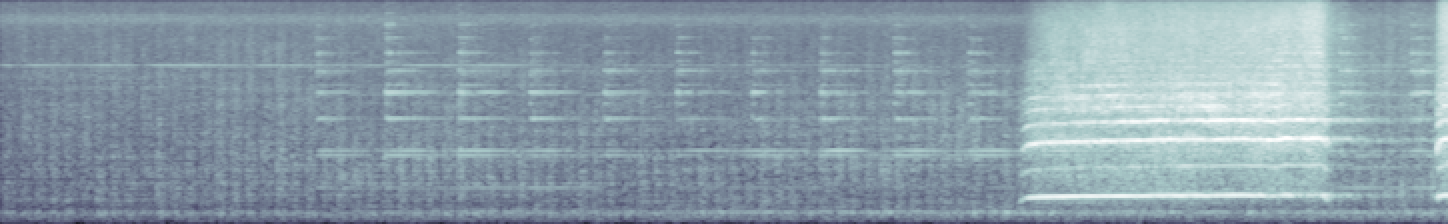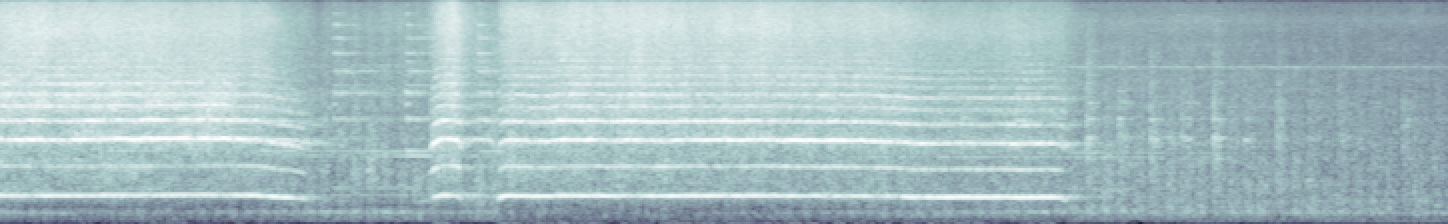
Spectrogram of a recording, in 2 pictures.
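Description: Steam locomotive whistle blowing the grade-crossing signal of two long blasts, a short toot and a final long blast, starting about ten seconds in. Before it the approaching train makes a faint rhythmic sound, and after it the passenger cars roll by on the rails.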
